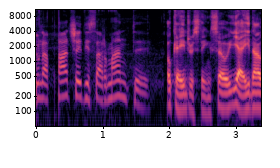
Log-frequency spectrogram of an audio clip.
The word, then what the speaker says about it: disarmante: So he definitely pronounces the S in intervocalic position. So when the S is in between two vowels, he's pronouncing it as it's a fricative still, but it's the S variety, rather than the Z variety.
